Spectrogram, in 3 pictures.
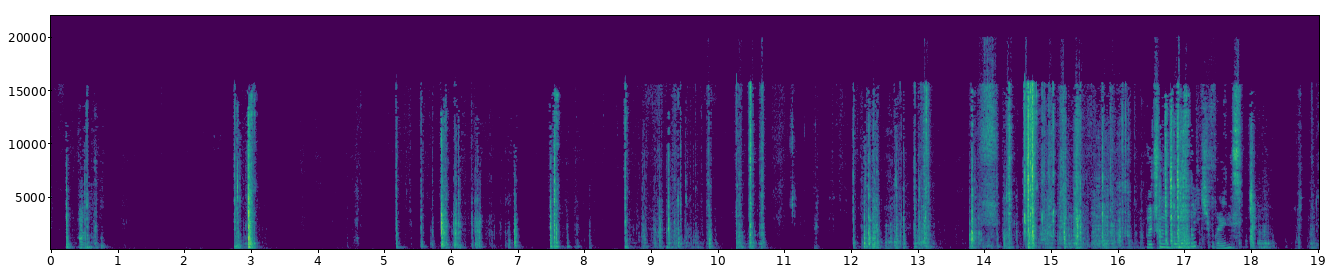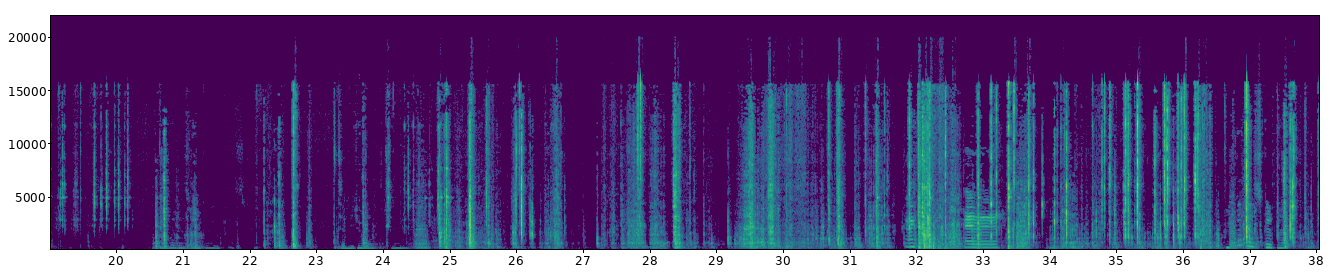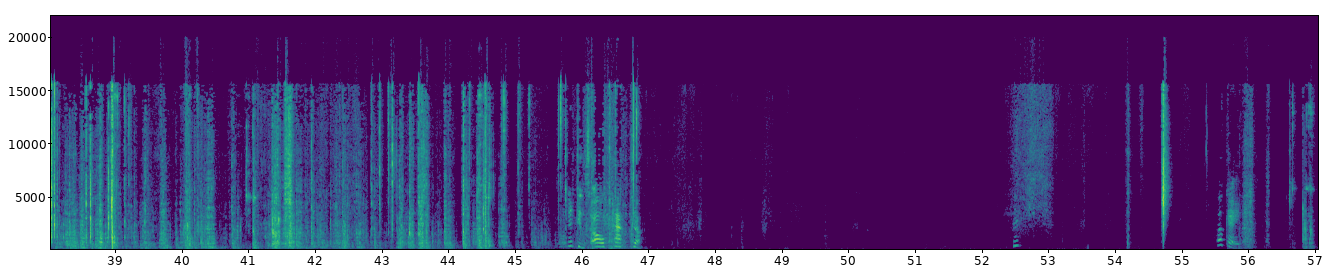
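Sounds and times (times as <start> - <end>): wood rubbing and scraping: 12.0 - 47.8
wooden toy pieces knocking: 22.2 - 46.9.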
